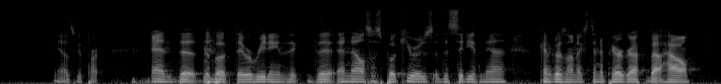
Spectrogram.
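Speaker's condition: No condition

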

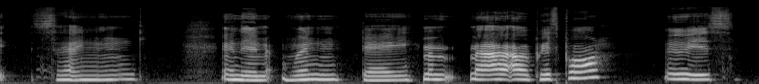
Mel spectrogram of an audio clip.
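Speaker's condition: Down syndrome; speech therapy when young, speech therapist Miss Leah

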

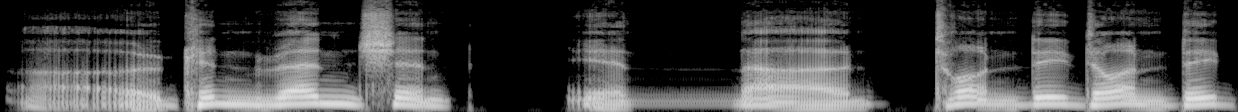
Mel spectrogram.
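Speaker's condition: Parkinson's disease, young onset; diagnosed age 35

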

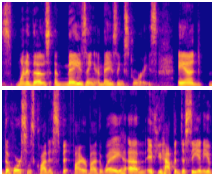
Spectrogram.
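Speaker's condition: Repaired cleft palate, cleft palate without cleft lip; congenital cleft

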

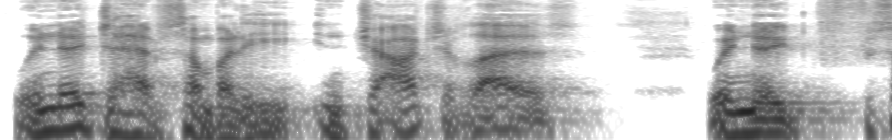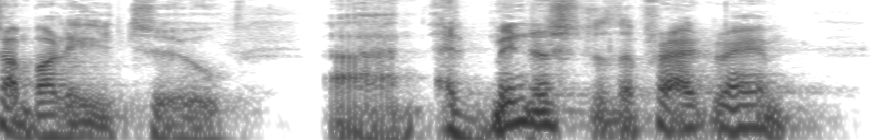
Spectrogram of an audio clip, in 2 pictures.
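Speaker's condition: Breathing-related speech difficulty

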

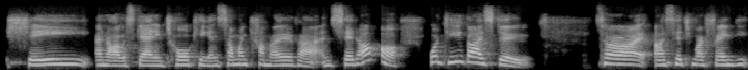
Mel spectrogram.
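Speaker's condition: Cleft lip and palate; congenital

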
